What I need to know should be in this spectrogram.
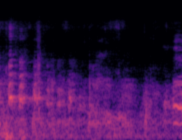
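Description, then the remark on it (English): A rooster crows faintly in the distance, its thin, drawn-out calls barely rising above a soft outdoor background. No one is speaking. “I'll let the rooster's cow in the background here as it fades out into the distance.”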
